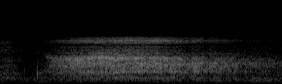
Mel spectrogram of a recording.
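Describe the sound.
A single slow, deep breath, taken as a pause in a guided solstice reflection: one long, soft, airy hiss lasting about two seconds, quiet and heard alone.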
